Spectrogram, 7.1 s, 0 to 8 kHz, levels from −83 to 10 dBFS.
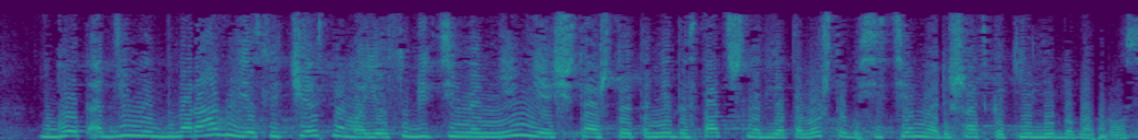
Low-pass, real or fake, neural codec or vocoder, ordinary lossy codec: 7.2 kHz; real; none; MP3, 32 kbps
